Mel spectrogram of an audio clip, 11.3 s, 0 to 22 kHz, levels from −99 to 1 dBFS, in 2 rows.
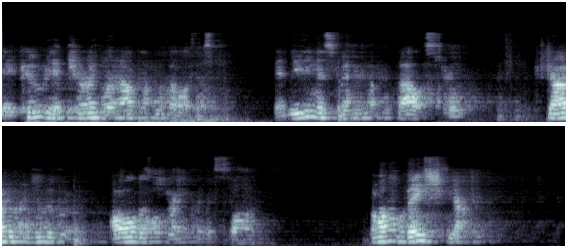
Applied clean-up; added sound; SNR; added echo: neural mask model DeepFilterNet 3.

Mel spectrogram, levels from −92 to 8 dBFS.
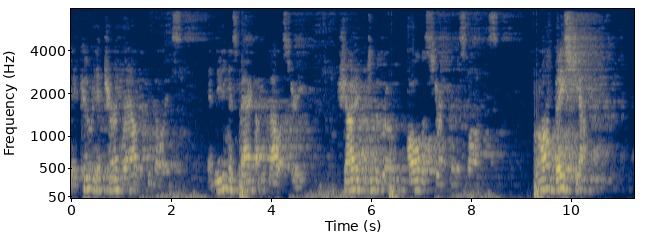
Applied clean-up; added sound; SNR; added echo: classical method WPE with log-MMSE.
